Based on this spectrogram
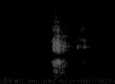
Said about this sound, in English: Excuse me. We're getting so personal on the show. I'm even blowing my nose.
